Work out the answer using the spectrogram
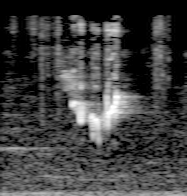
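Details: Captive wild-caught bulbul from Mandali, newly isolated after capture, gives a brief bubbling phrase of slurred whistled notes that dip and climb over about half a second, against a quiet low room hum.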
